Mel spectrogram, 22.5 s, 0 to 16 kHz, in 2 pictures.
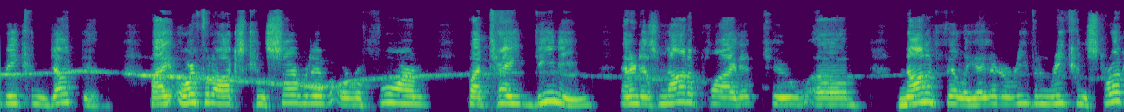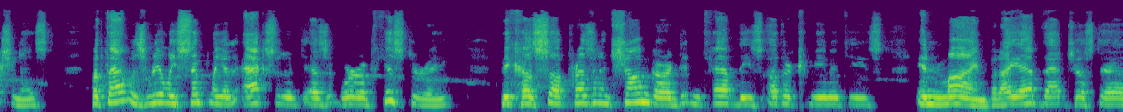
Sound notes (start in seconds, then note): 4.9 Hebrew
